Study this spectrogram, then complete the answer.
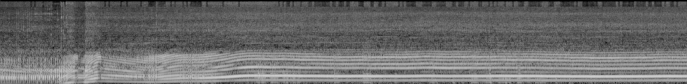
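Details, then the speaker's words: McCulloch Pro Mac 850 chainsaw, stock before pipe: revs climb quickly and smoothly to a steady, clean high-pitched scream that holds under load while cutting cottonwood; normal full-throttle running. "it's got crack and it's got pull it it revs up smoothly and quickly"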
